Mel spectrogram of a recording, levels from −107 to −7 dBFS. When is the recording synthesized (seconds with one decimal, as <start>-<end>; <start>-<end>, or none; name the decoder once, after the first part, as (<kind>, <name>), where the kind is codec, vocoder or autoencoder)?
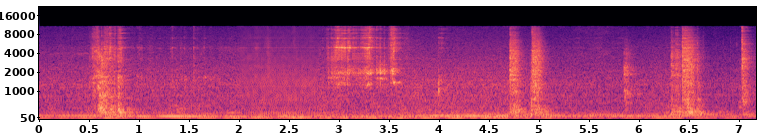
2.0-2.8 (vocoder, Vocos)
